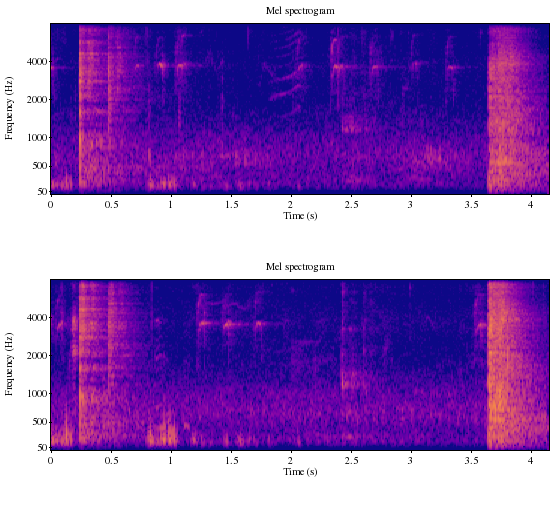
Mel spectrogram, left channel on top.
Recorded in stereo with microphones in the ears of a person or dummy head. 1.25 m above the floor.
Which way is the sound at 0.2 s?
15° left (ahead or behind).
